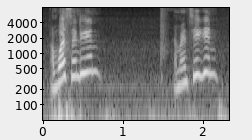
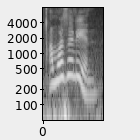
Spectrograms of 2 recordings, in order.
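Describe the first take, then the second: First: High proud "I'm West Indian"; proud exclamation. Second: Said in the usual way. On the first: Real, not acted. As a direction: declare your roots proudly, pitch way up.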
